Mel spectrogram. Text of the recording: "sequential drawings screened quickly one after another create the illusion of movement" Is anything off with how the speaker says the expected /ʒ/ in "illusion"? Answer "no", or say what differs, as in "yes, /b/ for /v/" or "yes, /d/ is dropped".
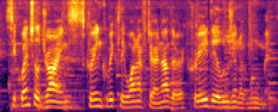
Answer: no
